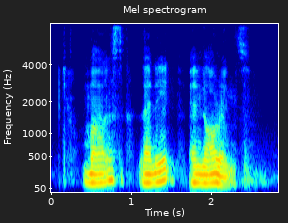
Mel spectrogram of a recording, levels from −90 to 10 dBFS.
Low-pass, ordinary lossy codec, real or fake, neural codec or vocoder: none; none; fake; codec, 16 kHz, 4 kbps, FreqCodec, smaller model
